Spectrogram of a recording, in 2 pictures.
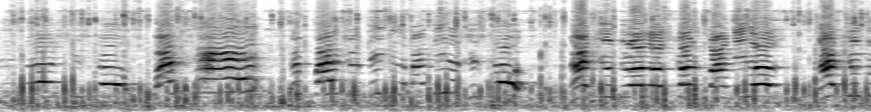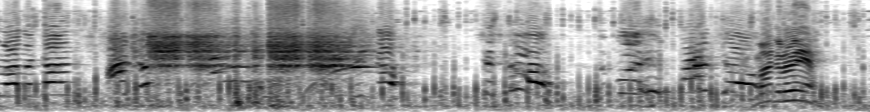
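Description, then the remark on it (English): Loud galloping hooves of a stampeding cattle herd thunder steadily throughout, with a harsh noisy surge midway. Excited voices shout over the pounding rush. “Oh, he has fallen from his horse, right in front of that stampede.”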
